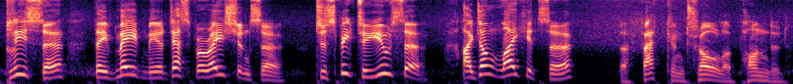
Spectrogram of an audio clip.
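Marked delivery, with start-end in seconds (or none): 0.0-5.7 high, anxious pleading; flustered little engine, pitched high; nervous. A narrator's reading. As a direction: plead timidly with the boss. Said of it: "You look nervous".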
